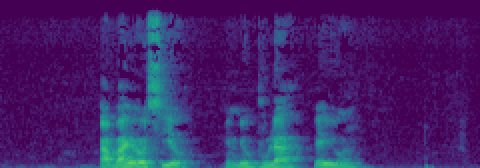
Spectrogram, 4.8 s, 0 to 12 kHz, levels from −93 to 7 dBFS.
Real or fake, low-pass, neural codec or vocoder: real; 10.8 kHz; none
